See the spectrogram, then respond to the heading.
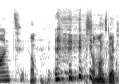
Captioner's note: laughing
